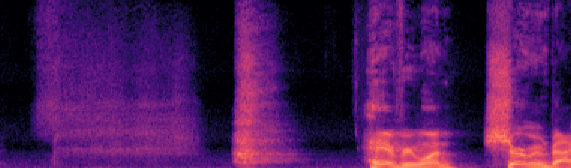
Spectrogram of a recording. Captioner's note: disappointed sigh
